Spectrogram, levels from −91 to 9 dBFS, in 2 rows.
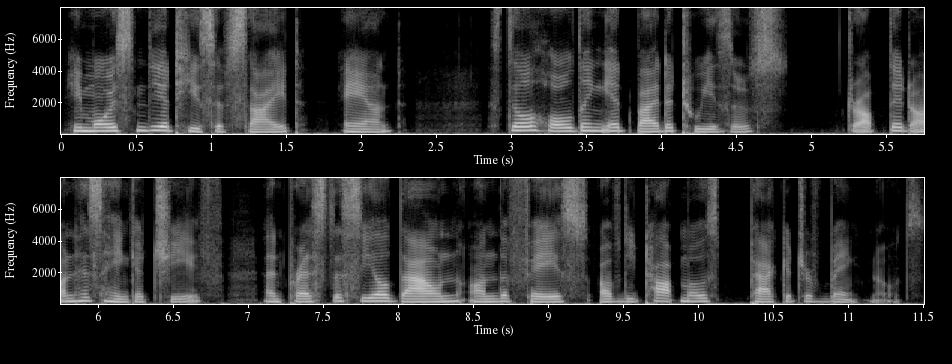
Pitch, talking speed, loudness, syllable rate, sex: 185 Hz, 160 wpm, -20 LUFS, 4.8 syllables/s, female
